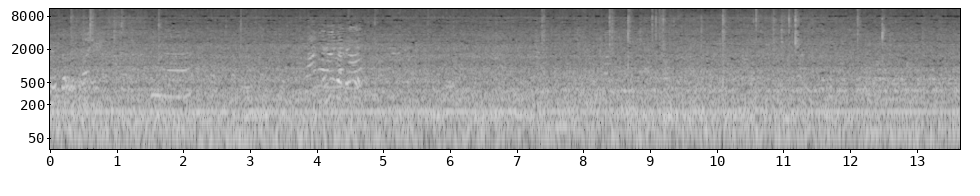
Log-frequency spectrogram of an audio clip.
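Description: Batter sizzles steadily on a hot griddle.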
